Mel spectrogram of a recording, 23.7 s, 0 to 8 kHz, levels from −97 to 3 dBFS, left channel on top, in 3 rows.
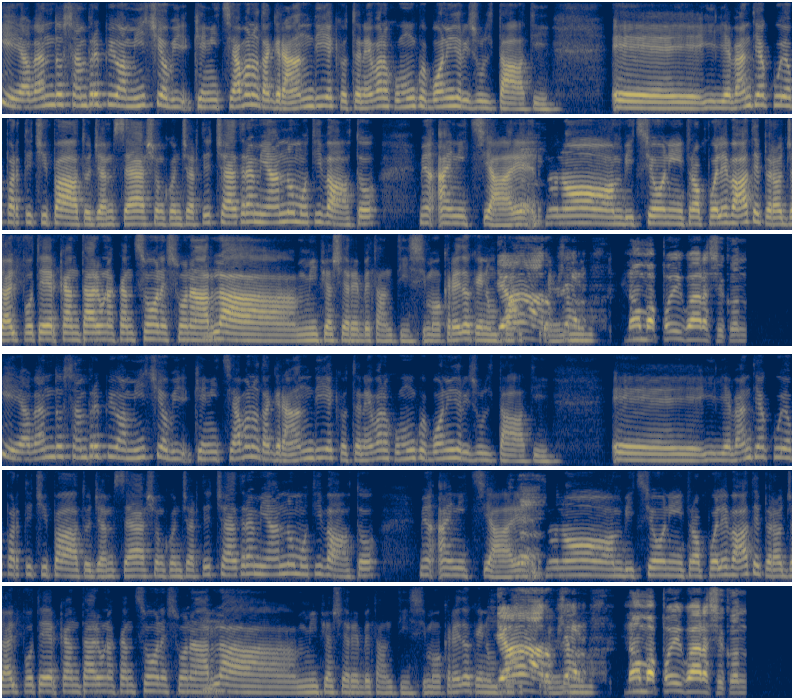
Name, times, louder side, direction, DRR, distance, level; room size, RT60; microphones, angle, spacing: voice 1, 0.0-5.6 6.1-11.7 12.1-21.0 21.3-21.7, left 6 dB, 50° left, 0.6 m, -29 dB
voice 2, 20.7-21.7 22.0-23.3, right 4 dB, 35° right, 2.9 m, -25 dB
head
